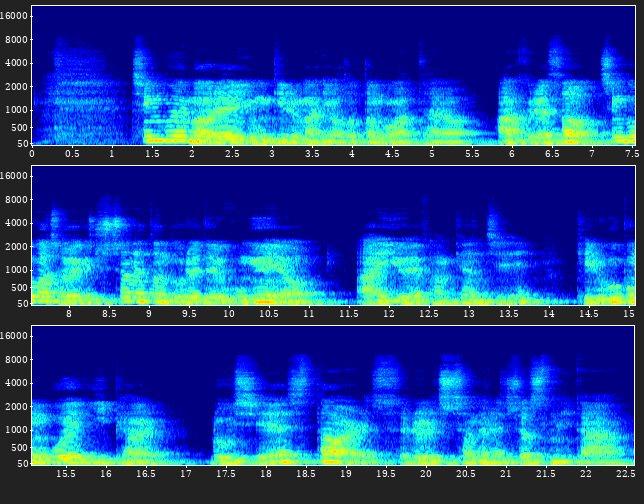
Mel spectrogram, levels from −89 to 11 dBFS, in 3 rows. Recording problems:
off-mic speech; far
wrong speed and pitch; too slow and too low; 0.6 times normal speed
room echo; noticeable; dies away in 0.7 s

